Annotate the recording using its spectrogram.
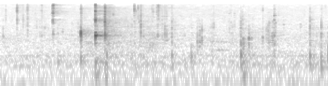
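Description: A person takes a forkful of beans into the mouth and chews, with a few faint clicks of the metal fork in the first second and another near the end.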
